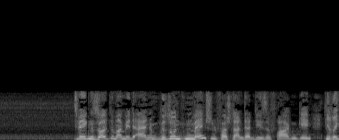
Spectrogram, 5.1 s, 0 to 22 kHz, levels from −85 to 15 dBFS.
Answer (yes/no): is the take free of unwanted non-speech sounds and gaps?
yes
